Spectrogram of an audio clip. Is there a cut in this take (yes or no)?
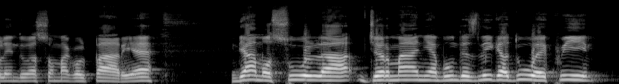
yes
